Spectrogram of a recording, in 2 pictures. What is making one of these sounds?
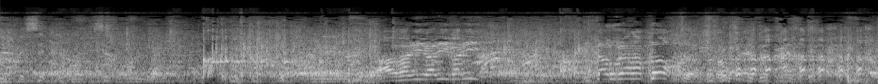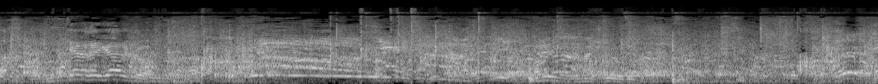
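A bowling ball rolls down a wooden lane.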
